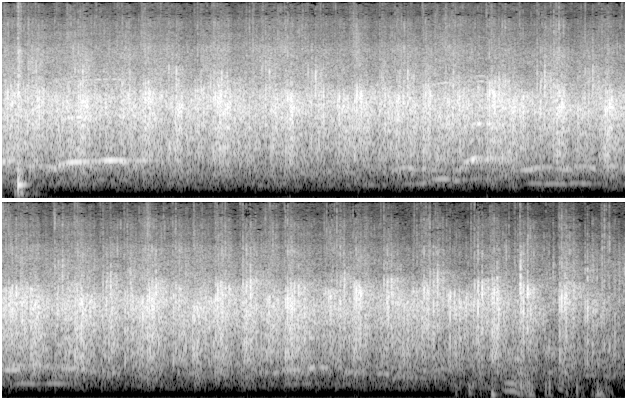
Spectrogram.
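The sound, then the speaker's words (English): A crowd claps hands to the Lord, steadily in a dense, continuous wash of applause lasting several seconds, with a few faint voices calling out underneath before it begins to thin at the end. “I think we already clapped hands to the Lord, but I wish someone would just clap hands if you know that God's promise is coming into fulfillment in your life.”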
